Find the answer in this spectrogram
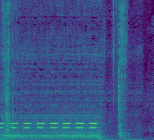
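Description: Honda N-BOX forward-collision warning beeping rapidly in two tones, about five beeps a second, over the rumble of the car braking under automatic emergency braking. Beeping and rumble cut off about one and a half seconds in as the car comes to a stop, followed by a short knock.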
